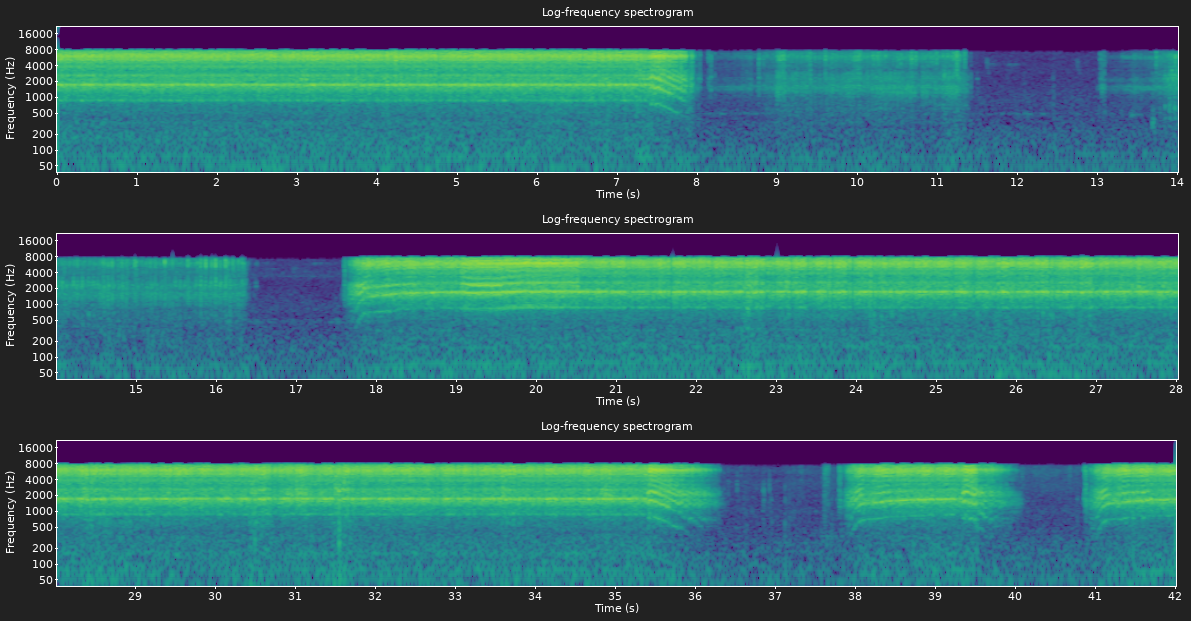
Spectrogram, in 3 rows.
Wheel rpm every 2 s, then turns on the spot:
230, 230, 230, 190, 20, 20, 0, 20, 20, 200, 230, 230, 230, 230, 230, 230, 230, 190, 10, 150, 80.
8-12 14-16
